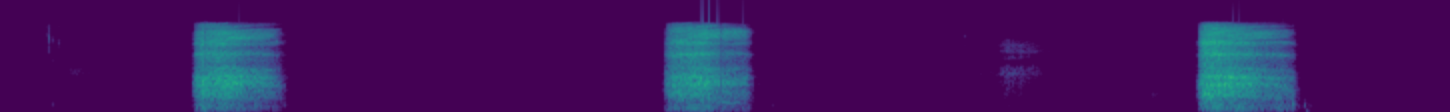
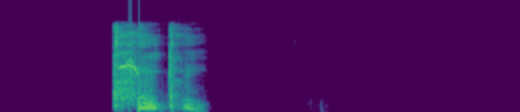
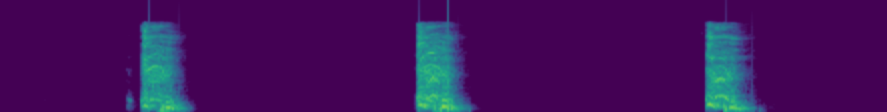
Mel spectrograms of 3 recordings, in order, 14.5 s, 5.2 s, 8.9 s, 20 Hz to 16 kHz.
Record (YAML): exhalation_length: 14.5 s
exhalation_amplitude: 13630
exhalation_signal_mean_std_ratio: 0.3
cough_length: 5.2 s
cough_amplitude: 30127
cough_signal_mean_std_ratio: 0.3
three_cough_length: 8.9 s
three_cough_amplitude: 29387
three_cough_signal_mean_std_ratio: 0.29
survey_phase: beta (2021-08-13 to 2022-03-07)
age: 65+
gender: Male
wearing_mask: 'No'
symptom_none: true
smoker_status: Never smoked
respiratory_condition_asthma: false
respiratory_condition_other: false
recruitment_source: REACT
submission_delay: 1 day
covid_test_result: Negative
covid_test_method: RT-qPCR
influenza_a_test_result: Negative
influenza_b_test_result: Negative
